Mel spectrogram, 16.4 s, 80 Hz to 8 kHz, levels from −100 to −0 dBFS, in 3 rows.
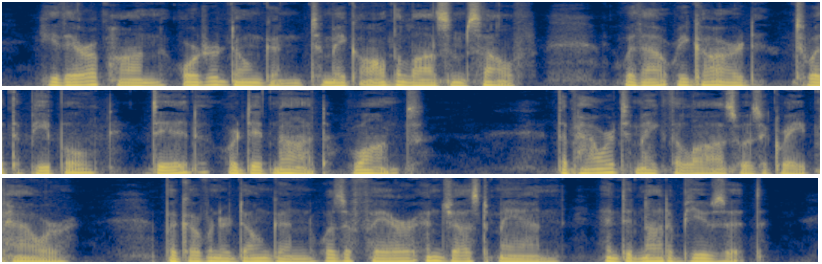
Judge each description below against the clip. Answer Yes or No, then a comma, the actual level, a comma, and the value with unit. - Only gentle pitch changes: Yes, narrow, 2.0 semitones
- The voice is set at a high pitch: No, low, 110 Hz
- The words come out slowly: No, average, 165 wpm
